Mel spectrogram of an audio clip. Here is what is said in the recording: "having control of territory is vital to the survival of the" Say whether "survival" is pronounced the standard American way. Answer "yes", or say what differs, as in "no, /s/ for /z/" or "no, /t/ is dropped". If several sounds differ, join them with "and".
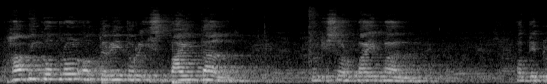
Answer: no, /n/ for /l/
